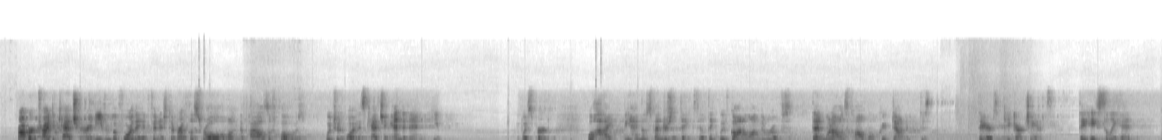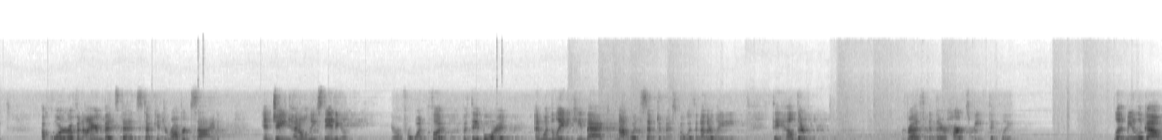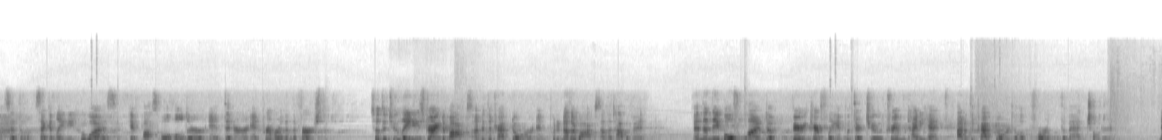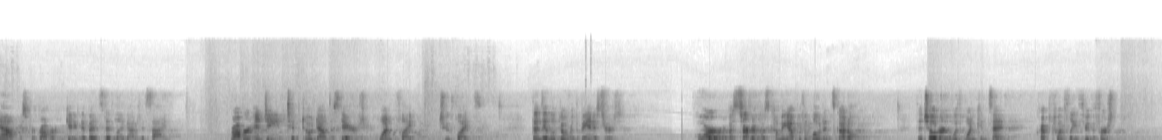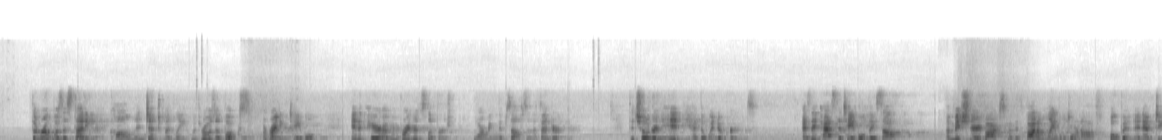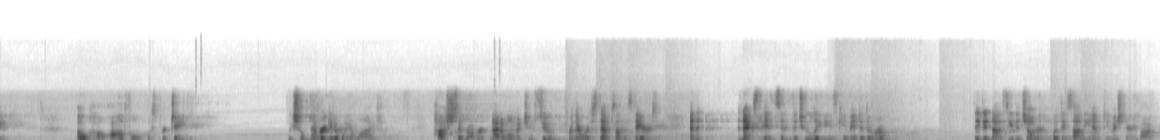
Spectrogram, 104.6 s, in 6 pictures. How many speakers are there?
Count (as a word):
one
